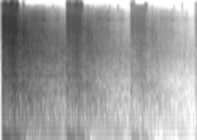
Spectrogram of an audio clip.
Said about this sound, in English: The gunshot echoed around the square, its deadly tone ringing away through the streets.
